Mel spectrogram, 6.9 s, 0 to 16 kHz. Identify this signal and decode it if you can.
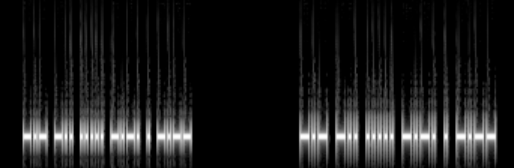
Morse code, heard as a keyed tone, about 37 wpm, 700 Hz. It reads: KD5CEY KD5CEY
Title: Speed Racing - USA 2x3 Call Signs 30wpm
